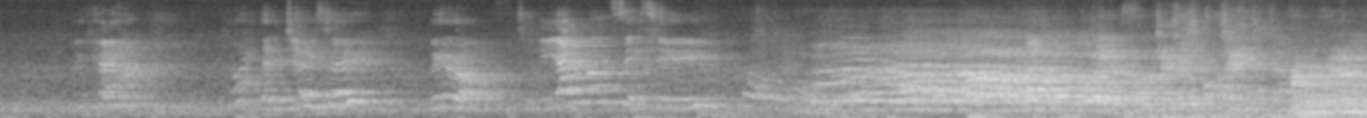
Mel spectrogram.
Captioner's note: everyone chatters and says goodbye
